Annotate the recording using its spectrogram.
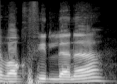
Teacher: جی واغفر لنا، اور یہاں را ساکن ہے، واغفر لنا، را ساکن سے پہلے زیر ہے تو آپ یہاں کیا کیجئے گا، را کو باریک رکھیے گا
